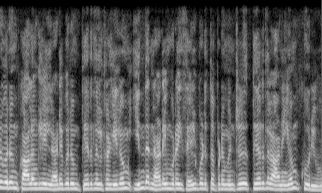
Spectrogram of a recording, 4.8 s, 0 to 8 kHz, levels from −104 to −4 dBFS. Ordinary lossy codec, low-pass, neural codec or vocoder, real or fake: none; none; codec, 16 kHz, 16 kbps, FreqCodec, smaller model; fake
